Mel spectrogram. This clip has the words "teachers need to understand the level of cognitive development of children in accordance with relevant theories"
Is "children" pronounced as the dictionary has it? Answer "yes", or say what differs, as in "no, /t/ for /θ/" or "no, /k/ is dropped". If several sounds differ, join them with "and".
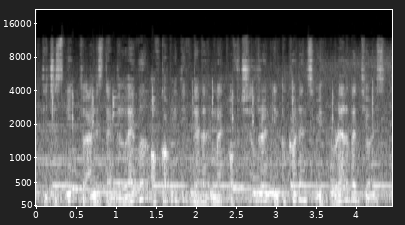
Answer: yes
